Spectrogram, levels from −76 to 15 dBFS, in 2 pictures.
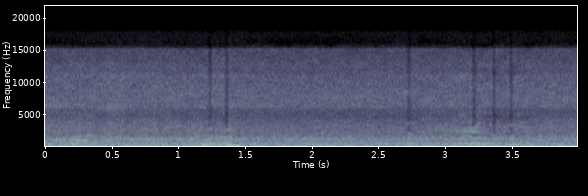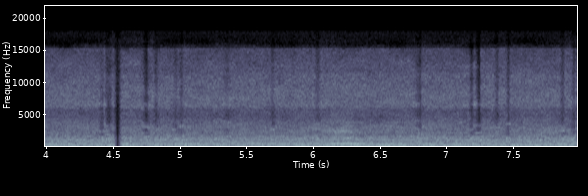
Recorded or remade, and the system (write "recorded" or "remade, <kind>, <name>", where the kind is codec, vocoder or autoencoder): remade, autoencoder, DAC-VAE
